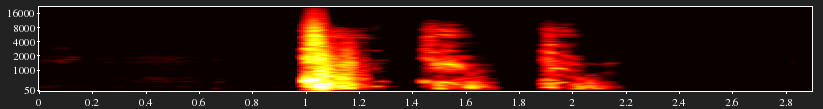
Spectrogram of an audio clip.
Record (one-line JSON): {"cough_length": "2.9 s", "cough_amplitude": 32768, "cough_signal_mean_std_ratio": 0.25, "survey_phase": "beta (2021-08-13 to 2022-03-07)", "age": "18-44", "gender": "Male", "wearing_mask": "No", "symptom_none": true, "symptom_onset": "13 days", "smoker_status": "Current smoker (e-cigarettes or vapes only)", "respiratory_condition_asthma": false, "respiratory_condition_other": false, "recruitment_source": "REACT", "submission_delay": "1 day", "covid_test_result": "Negative", "covid_test_method": "RT-qPCR", "influenza_a_test_result": "Negative", "influenza_b_test_result": "Negative"}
